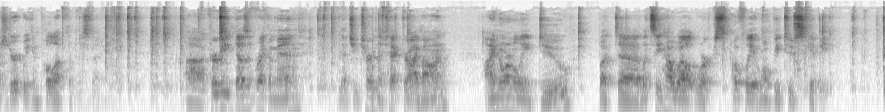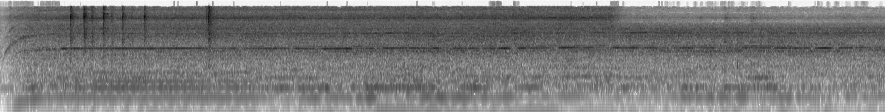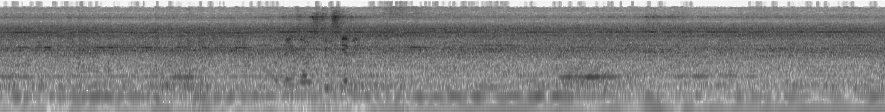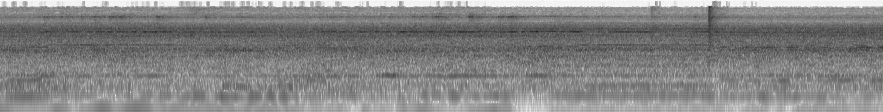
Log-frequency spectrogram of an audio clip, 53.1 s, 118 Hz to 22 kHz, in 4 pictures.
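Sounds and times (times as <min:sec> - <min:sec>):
vacuum cleaner motor whining: 0:13.2 - 0:53.0.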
